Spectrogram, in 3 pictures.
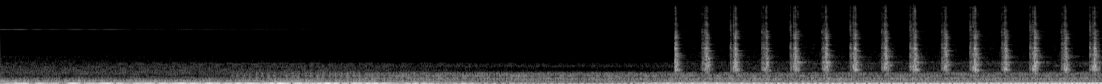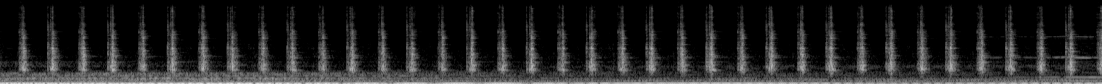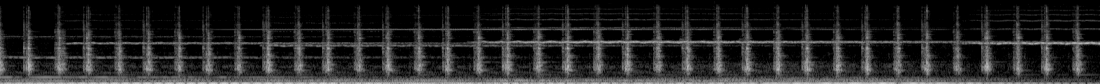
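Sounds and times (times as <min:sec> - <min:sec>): clock ticking: 0:06.8 - 0:33.0
high ringing tones: 0:06.8 - 0:33.0.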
